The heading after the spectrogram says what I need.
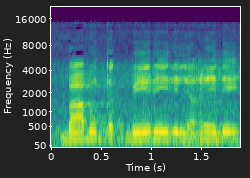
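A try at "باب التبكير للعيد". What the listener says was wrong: جی تبکیر پڑھے تکبیر نہیں. یہاں بھی تبکیر ہے. ہے ہی تبکیر. تکبیر تو ہے ہی نہیں. صبح صبح جانا عید کی طرف. بکر یبکر تبکیر.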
